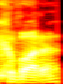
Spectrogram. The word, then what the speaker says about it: Kvaratskhelia: say his name, Kavicha Kvaratskhelia. Just Kvara. Just Kvara. He made it easy for all of us. He told us the proper pronunciation and then says, I go by Kvara.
